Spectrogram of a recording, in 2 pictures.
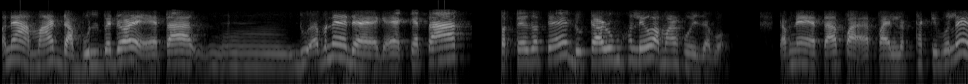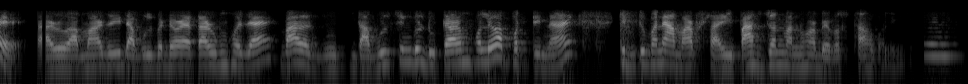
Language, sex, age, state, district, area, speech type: Assamese, female, 60+, Assam, Dibrugarh, rural, conversation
